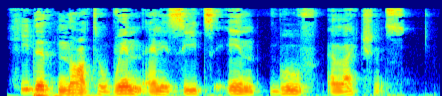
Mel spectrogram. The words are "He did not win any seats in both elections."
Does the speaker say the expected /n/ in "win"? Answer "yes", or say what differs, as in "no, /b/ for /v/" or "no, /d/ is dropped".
yes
